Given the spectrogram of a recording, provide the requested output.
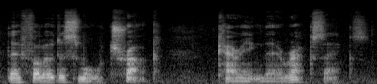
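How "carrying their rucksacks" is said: usual speaking voice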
